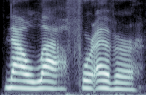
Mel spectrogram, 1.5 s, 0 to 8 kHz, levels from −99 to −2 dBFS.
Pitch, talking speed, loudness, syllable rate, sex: 215 Hz, 165 wpm, -14 LUFS, 3.7 syllables/s, female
